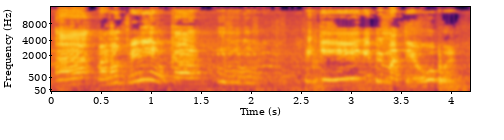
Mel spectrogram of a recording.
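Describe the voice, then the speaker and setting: A man acting a mocking, sceptical village crony in a stage comedy, needling and animated, in Sicilian dialect. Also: very high voice, slow, a crowd in the background, background noise, full character voice. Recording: echoey theatre stage, distant mic, audience.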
